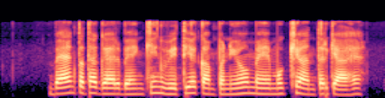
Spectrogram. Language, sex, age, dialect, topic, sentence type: Hindi, male, 18-24, Hindustani Malvi Khadi Boli, banking, question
